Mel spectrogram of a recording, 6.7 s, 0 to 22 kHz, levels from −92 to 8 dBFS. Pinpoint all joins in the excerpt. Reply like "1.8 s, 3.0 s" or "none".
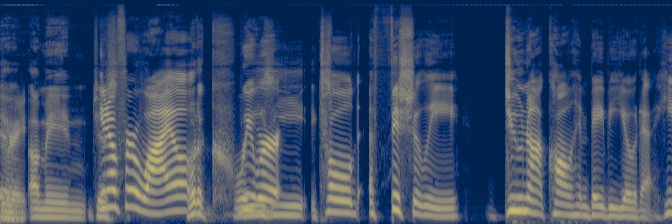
none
